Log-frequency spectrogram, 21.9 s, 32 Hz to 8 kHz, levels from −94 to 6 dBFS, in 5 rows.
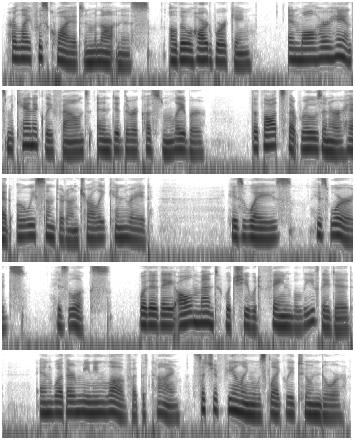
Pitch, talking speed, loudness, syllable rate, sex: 160 Hz, 170 wpm, -18 LUFS, 5.0 syllables/s, female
